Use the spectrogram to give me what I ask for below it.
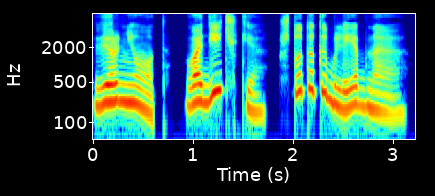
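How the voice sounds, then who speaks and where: A woman's voice: mid-range voice, sing-song, slow, a little mellow, no echo, studio quality. A woman voicing a male police detective who talks matter-of-factly and wryly, explaining a case. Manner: matter-of-fact, lecturing, wry. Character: gruff male police captain, sardonic, world-weary.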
